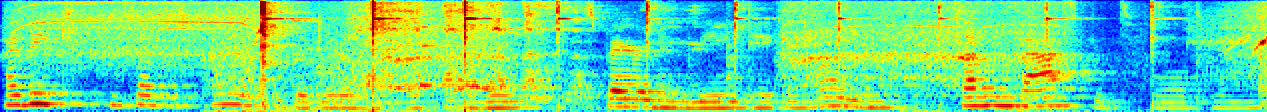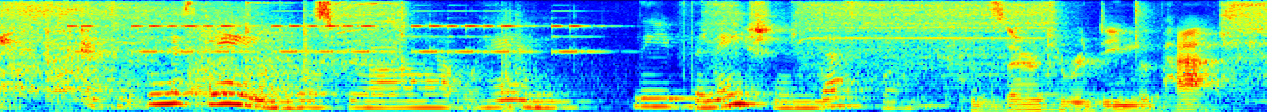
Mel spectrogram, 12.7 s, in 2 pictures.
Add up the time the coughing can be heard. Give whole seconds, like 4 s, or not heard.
3 s.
